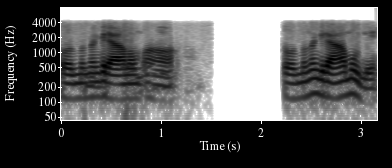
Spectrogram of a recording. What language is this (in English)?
Malayalam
